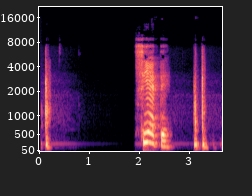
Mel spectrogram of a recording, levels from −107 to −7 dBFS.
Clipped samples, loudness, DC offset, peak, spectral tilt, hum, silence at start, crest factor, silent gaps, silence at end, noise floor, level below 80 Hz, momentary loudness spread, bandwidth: under 0.1%; -16 LUFS; under 0.1%; -2 dBFS; -4 dB/octave; none; 0.1 s; 18 dB; 1.69-1.90 s; 0.3 s; under -90 dBFS; -60 dBFS; 19 LU; 9.4 kHz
